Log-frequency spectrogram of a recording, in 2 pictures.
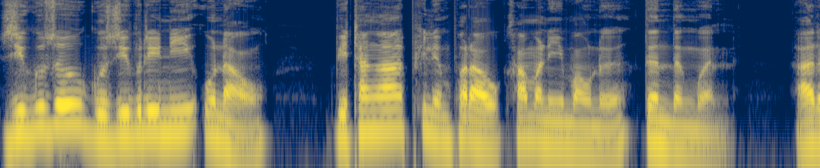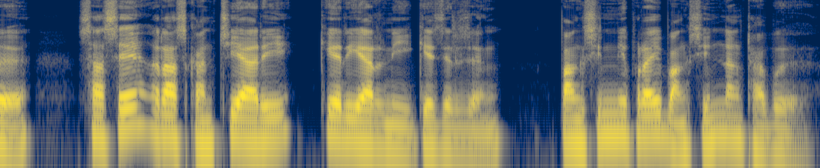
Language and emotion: Bodo, neutral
